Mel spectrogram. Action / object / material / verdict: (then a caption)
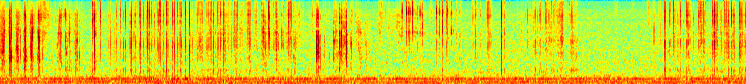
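tap / small glass nail polish bottle with plastic cap / glass / none. Long pastel nails tap and scratch the glass body and black plastic cap of a small, full-looking mauve glass nail polish bottle with a printed label. The quiet, bright clicks and scratchy rubbing come in fast, irregular bursts, with a faint steady low hum underneath.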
